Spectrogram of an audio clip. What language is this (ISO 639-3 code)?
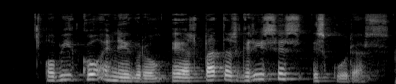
glg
